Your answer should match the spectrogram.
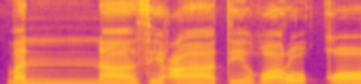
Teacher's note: आती आइन को हल्क से पढ़ना है। ता की ज़ेर को लंबा नहीं करना।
